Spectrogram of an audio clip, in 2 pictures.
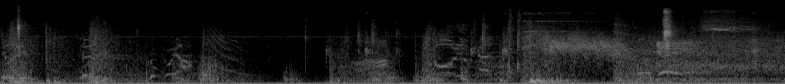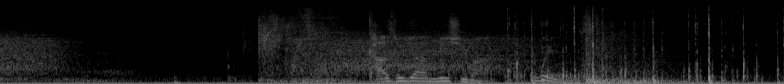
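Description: Game hits and blasts crash in quick bursts.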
